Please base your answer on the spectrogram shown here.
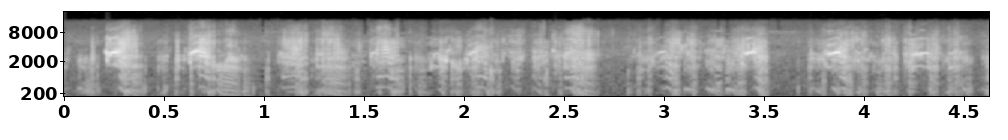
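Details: Black stork chicks in a nest in Estonia on 20 June 2021, calling in the heat while a parent brings water, moss and wet grass to cool them; harsh, rasping calls repeated about twice a second.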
